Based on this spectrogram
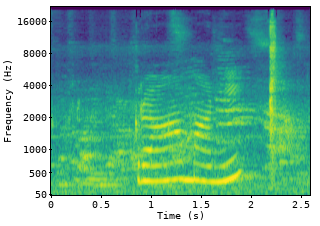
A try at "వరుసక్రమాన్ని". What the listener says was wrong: క్రకు దీర్ఘం లేదు కదా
